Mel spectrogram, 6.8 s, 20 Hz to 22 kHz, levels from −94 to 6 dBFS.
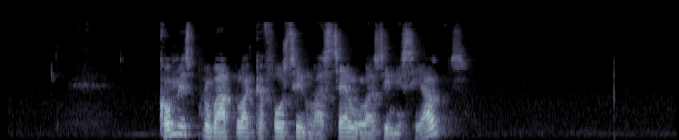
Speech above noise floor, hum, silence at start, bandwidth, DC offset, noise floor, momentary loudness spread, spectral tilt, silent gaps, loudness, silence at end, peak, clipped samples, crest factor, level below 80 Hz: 48 dB; none; 1.6 s; 11.5 kHz; under 0.1%; -79 dBFS; 8 LU; -4.5 dB/octave; none; -31 LUFS; 2.15 s; -10 dBFS; under 0.1%; 24 dB; -88 dBFS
